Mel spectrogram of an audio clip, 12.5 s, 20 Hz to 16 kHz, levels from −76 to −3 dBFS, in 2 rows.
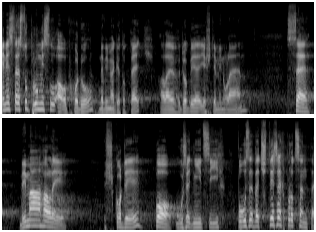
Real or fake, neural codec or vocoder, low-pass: fake; vocoder, 44.1 kHz, 128 mel bands, Pupu-Vocoder; 14.4 kHz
